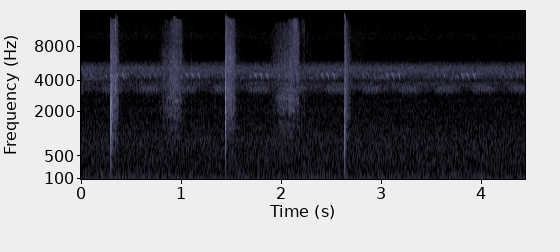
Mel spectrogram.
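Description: Faint crickets chirping in a steady, pulsing trill, with three sharp taps a little over a second apart, footsteps on a hard floor.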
